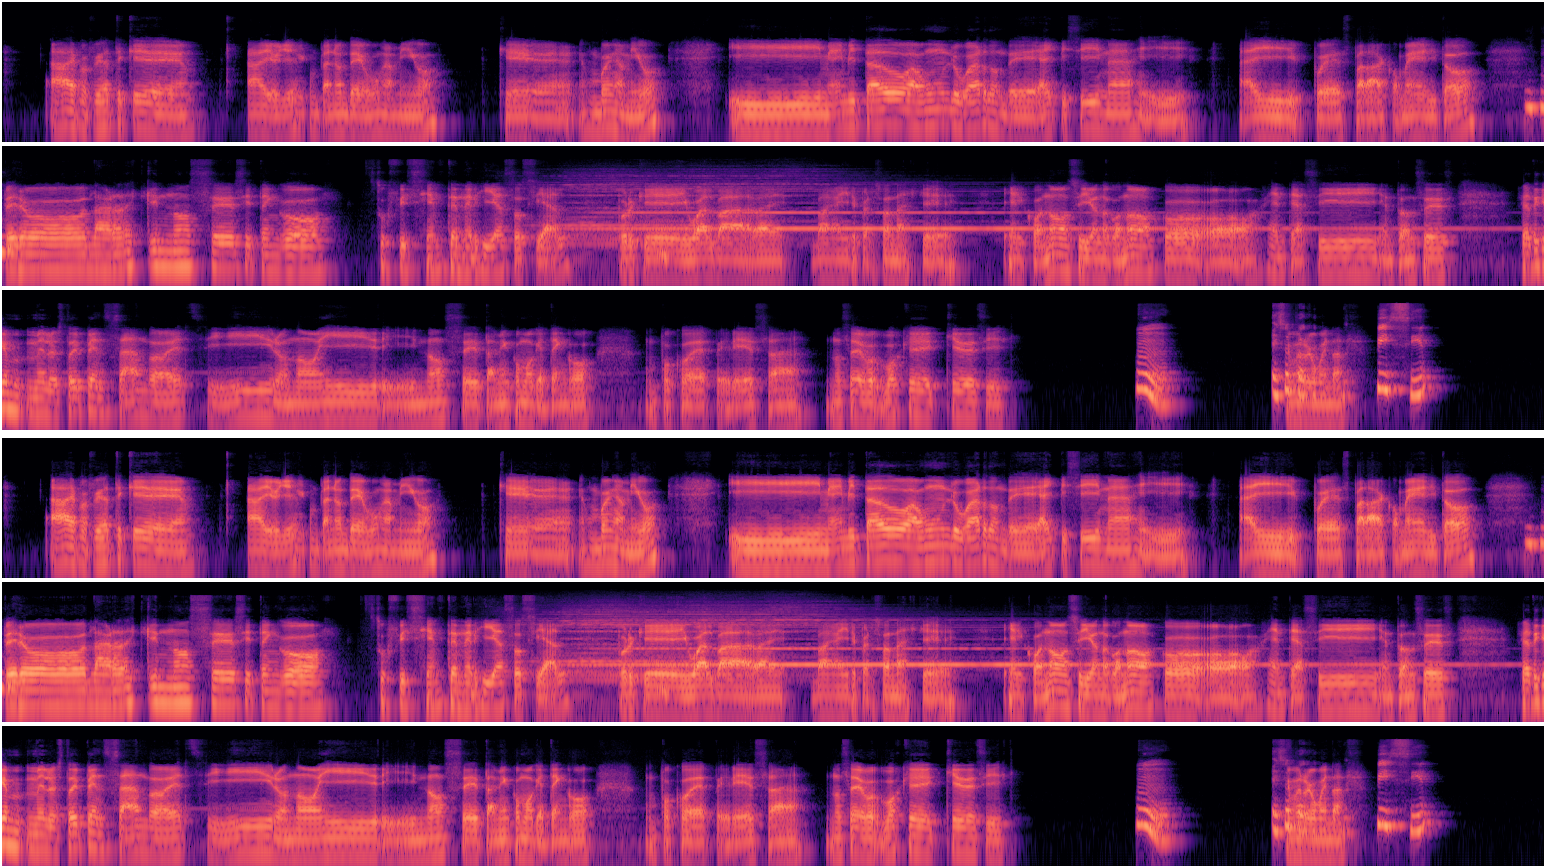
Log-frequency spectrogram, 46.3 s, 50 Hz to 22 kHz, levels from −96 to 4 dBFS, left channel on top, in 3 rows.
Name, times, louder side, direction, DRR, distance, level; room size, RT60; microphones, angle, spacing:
voice 1, 0.5-1.9 2.4-4.3 5.0-11.9 12.4-18.7 19.2-23.3 23.5-24.9 25.5-40.9 43.7-44.2, right 4 dB, 35° right, 0.5 m, -24 dB
voice 2, 15.2-15.6 21.9-22.1 42.2-42.6 43.5-43.9 44.2-44.3 44.6-45.1, left 1 dB, 15° left, 0.6 m, -24 dB
sound 1, 20.4-31.9 32.2-32.3 33.8-33.9, right 3 dB, 75° right, 0.6 m, -32 dB
8.9 x 3.0 x 4.3 m
head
